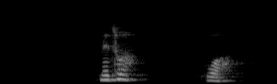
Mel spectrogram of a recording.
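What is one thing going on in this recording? A young woman speaks calmly and briefly, close by.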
